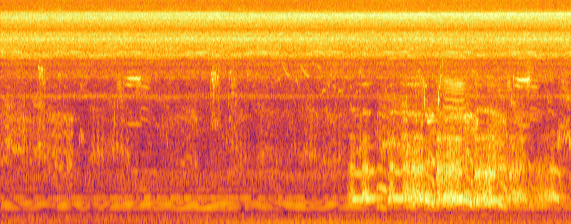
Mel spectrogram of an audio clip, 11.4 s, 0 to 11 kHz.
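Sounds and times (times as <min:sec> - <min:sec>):
steady high insect hiss in a Costa Rican forest: 0:00.0 - 0:11.4
howler monkeys roaring in a Costa Rican forest: 0:06.8 - 0:11.4
bird calls in a Costa Rican forest: 0:06.9 - 0:11.4.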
